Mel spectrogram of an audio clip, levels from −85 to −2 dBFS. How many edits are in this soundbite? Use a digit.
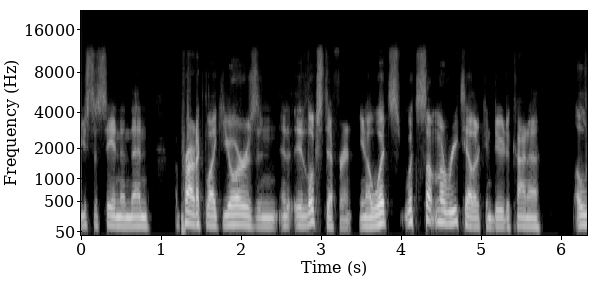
0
